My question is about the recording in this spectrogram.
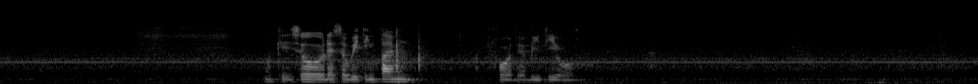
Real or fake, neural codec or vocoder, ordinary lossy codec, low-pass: real; none; none; 7.2 kHz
